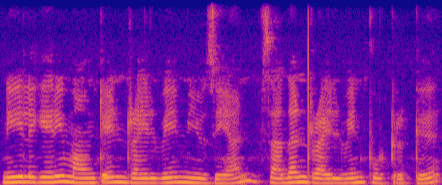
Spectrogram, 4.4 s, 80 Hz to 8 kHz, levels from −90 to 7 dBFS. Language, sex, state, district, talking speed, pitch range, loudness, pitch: Tamil, female, Tamil Nadu, Nilgiris, 95 wpm, 190-220 Hz, -19 LUFS, 205 Hz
